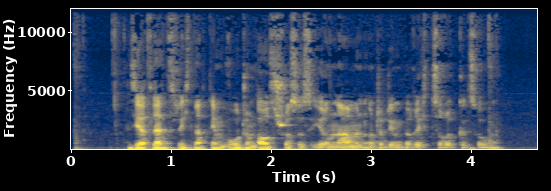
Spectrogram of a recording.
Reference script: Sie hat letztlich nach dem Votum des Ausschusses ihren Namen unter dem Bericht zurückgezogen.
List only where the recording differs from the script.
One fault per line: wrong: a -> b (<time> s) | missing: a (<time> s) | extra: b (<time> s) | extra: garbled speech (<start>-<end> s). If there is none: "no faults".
missing: des (1.8 s)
